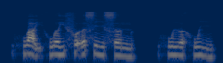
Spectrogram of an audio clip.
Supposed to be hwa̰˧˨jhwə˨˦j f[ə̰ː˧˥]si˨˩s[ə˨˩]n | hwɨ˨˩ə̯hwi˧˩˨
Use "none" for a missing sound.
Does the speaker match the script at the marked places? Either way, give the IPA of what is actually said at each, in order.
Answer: ə̰ː˧˥, ə˨˩

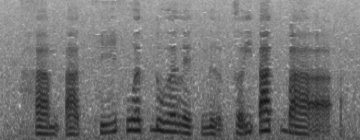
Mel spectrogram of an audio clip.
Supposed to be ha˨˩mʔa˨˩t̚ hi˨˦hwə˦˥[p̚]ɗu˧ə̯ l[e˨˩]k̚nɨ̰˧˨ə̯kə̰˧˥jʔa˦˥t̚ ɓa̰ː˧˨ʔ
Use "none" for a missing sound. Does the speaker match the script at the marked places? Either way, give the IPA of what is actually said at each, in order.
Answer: t̚, e˨˩

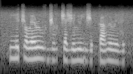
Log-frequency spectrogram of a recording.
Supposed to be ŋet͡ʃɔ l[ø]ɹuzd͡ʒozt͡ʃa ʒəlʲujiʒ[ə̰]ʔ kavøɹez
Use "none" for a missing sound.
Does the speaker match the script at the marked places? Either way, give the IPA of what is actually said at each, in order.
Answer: ɛ, ə

